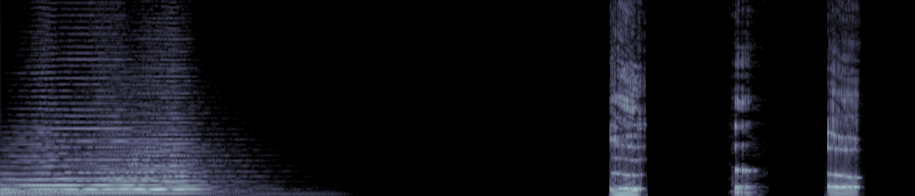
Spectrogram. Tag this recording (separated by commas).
people burping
